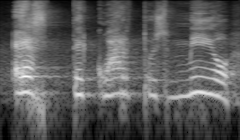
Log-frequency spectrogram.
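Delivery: high, slow, stretched-out claim; mock a child staking a claim; squabbling child. Child claims the bedroom from a sibling, mock yelling. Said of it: "se gritan uno al otro y la expresión".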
